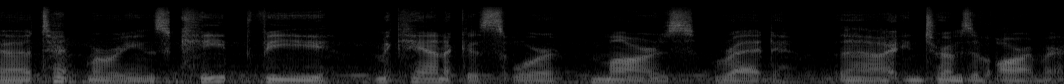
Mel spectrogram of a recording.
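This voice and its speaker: The voice is a woman's. She talks at a fairly slow pace. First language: not English. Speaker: gaming streamer. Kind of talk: casual gameplay commentary. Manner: halting, many fillers.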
